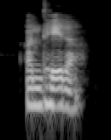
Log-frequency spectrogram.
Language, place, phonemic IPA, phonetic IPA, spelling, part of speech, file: Hindi, Delhi, /ən.d̪ʱeː.ɾɑː/, [ɐ̃n̪.d̪ʱeː.ɾäː], अंधेरा, adjective / noun, LL-Q1568 (hin)-अंधेरा.wav
- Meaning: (adjective) alternative spelling of अँधेरा (andherā)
